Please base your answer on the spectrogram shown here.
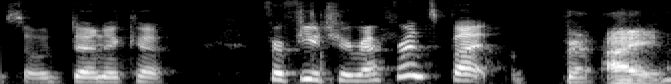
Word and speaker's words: Donnecke: So Donnecke for future reference.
